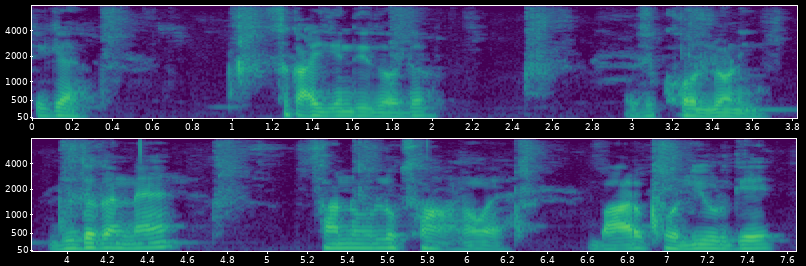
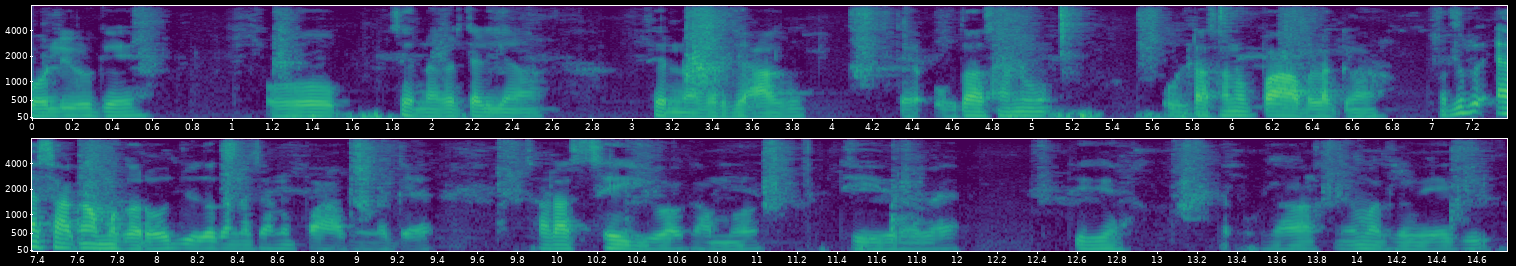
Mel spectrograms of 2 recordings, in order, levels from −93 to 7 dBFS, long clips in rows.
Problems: none marked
